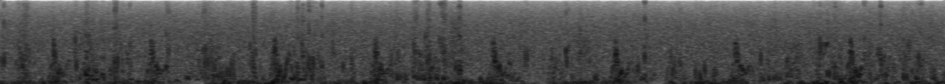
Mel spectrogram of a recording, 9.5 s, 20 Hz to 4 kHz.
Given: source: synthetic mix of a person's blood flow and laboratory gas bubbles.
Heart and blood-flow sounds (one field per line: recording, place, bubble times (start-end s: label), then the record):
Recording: Doppler ultrasound of blood flow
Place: precordium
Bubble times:
0.00-0.08 s: bubbles
0.14-0.42 s: bubbles
0.71-1.38 s: bubbles
1.62-1.71 s: bubbles
1.84-2.38 s: bubbles
2.46-2.61 s: bubbles
2.88-3.26 s: bubbles
3.32-3.38 s: bubbles
3.41-3.58 s: bubbles
3.88-4.66 s: bubbles
5.05-5.31 s: bubbles
5.64-6.00 s: bubbles
6.35-6.58 s: bubbles
6.73-6.88 s: bubbles
6.92-7.19 s: bubbles
7.57-8.08 s: bubbles
8.12-8.46 s: bubbles
8.62-9.41 s: bubbles
From the record:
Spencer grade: 3 (all of the cardiac periods contain showers or single bubble signals, but not dominating or overriding the cardiac motion signals)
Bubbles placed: only in the low amplitude regions of the cardiac cycle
